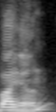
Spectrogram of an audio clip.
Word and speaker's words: Byun: Bayion.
